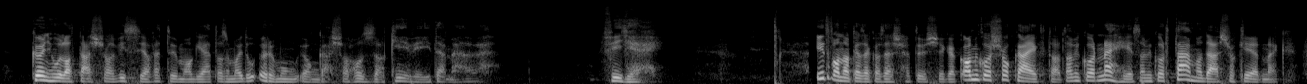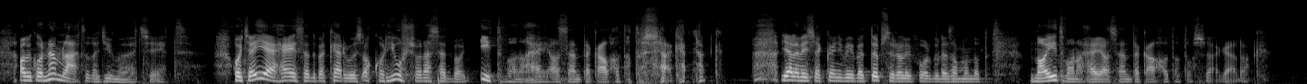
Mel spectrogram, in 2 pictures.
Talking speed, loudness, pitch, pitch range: 140 wpm, -25 LUFS, 140 Hz, 120-170 Hz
